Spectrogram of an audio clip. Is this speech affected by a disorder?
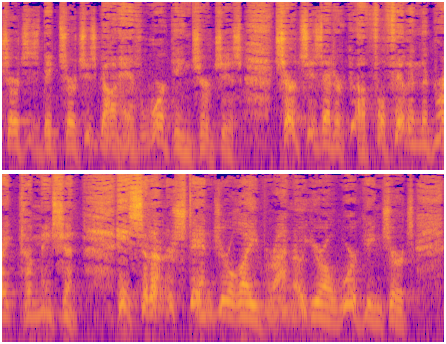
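Yes: vocal fold paralysis, bilateral; speaks with false vocal folds.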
